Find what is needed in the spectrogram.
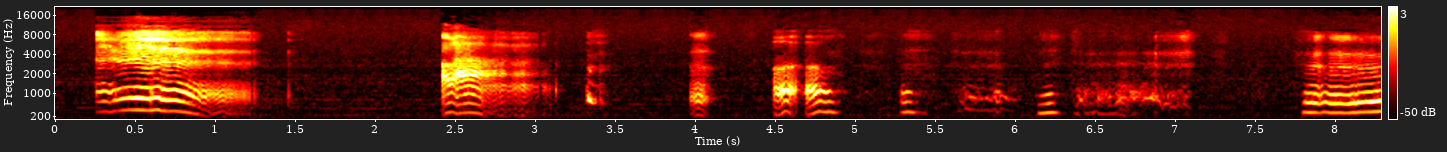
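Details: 6-week-old baby boy upset by hiccups: wailing cries broken by short fussy sounds and gasps in a small room; infant crying.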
